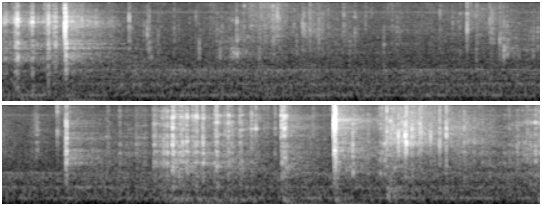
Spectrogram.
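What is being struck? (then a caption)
Bar of soap cut with a metal blade. A solid, dry pink bar of soap held in the hand is carved with a metal blade, shaving off powder and flakes. Short, crisp, high scraping and cutting scratches come in scattered bursts over a faint, steady background hiss, with no ring after each stroke.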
